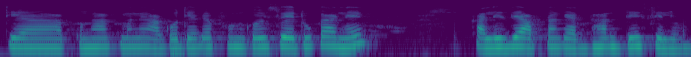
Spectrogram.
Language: Assamese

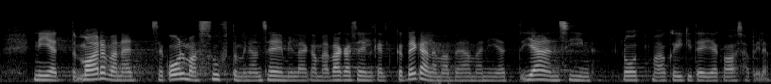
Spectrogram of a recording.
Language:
Estonian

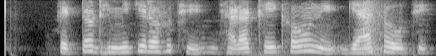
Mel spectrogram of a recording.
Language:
Odia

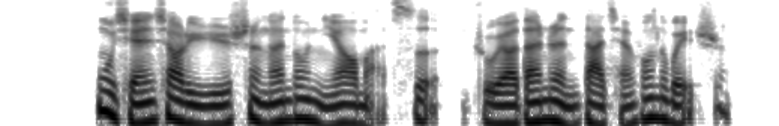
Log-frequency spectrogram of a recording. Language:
Chinese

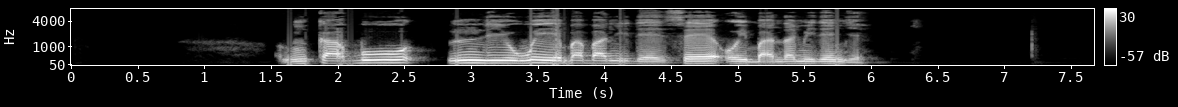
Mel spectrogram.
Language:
Batanga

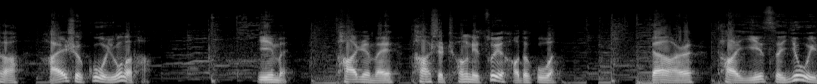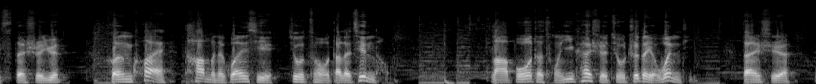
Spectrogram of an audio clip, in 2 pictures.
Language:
Chinese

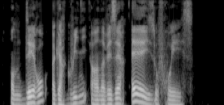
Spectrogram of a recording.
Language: Breton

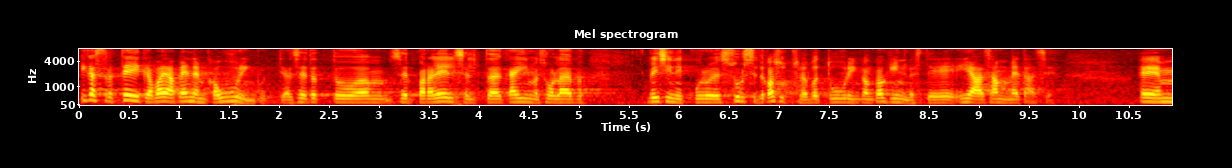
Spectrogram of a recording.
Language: Estonian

